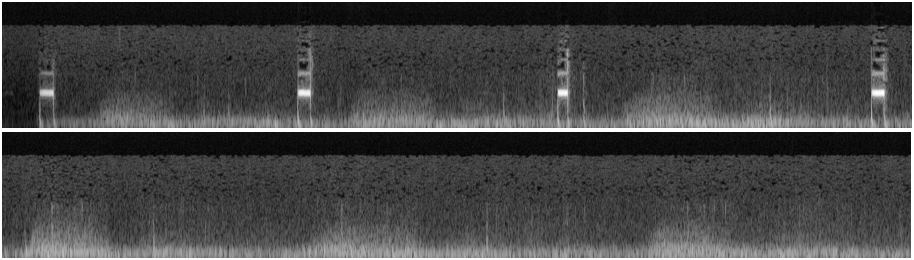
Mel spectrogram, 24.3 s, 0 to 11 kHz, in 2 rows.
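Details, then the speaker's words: Soft, low-pitched rustling breaths at about 14 a minute over the peripheral lung, from a lung-sound teaching recording: normal vesicular breath sounds. "okay that's a vesicular breath song"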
